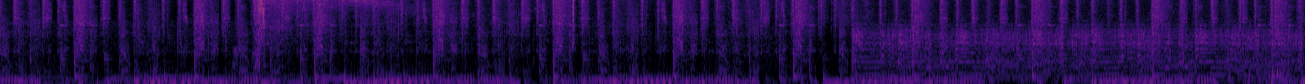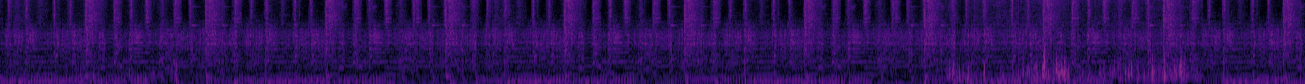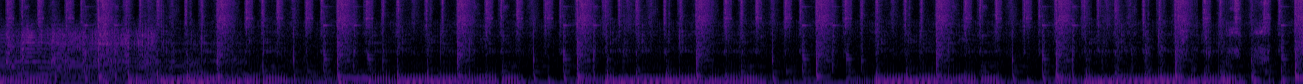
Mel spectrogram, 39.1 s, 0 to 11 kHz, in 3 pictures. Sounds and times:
Music: 0.0 - 39.1.

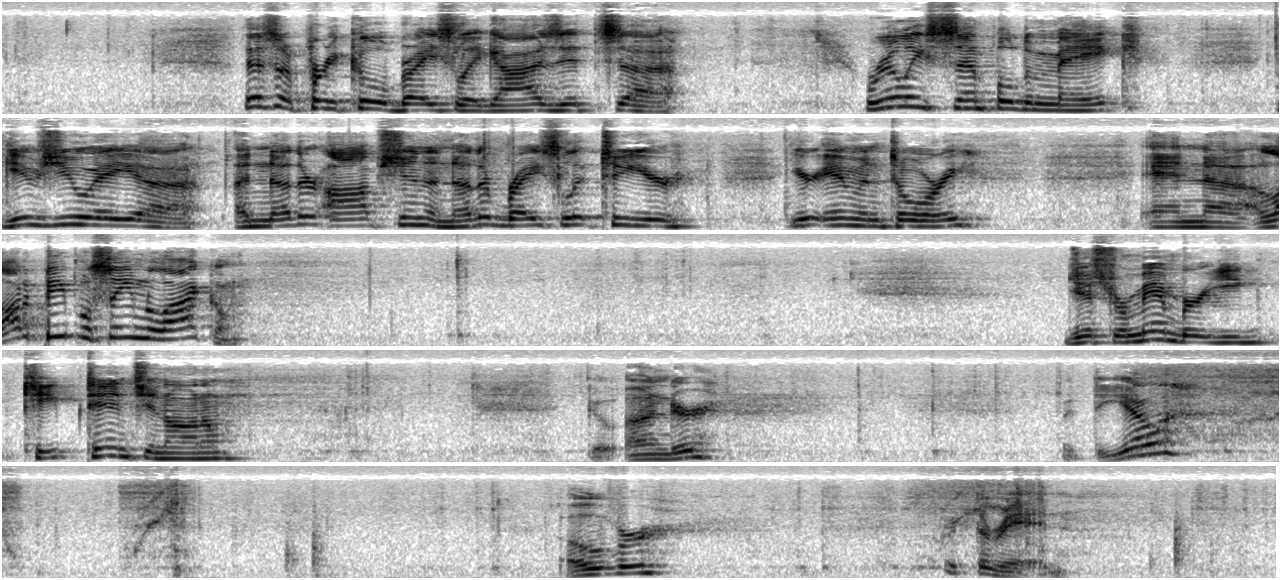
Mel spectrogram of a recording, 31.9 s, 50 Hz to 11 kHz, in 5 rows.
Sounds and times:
Inside, small room: 0.0 - 31.9
Speech: 1.2 - 3.5, 4.3 - 5.8, 6.4 - 11.4, 12.1 - 14.0, 18.1 - 20.4, 22.1 - 22.8, 24.4 - 25.2, 28.3 - 29.0, 30.2 - 31.0.

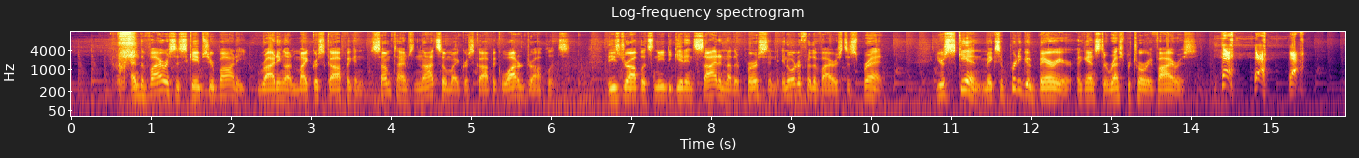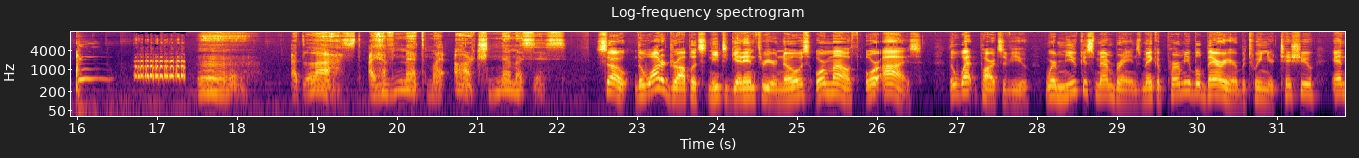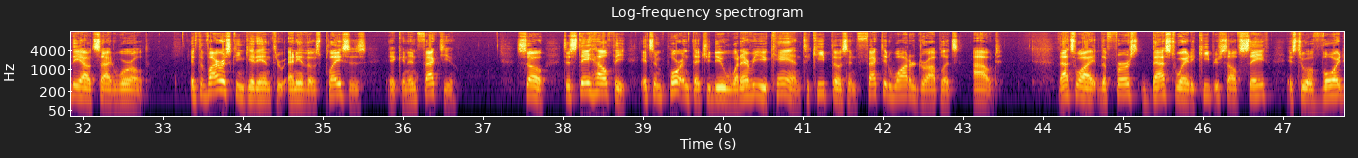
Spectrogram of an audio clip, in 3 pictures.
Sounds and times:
Music: 0.0 - 21.2
Speech: 0.6 - 10.2, 10.8 - 15.4, 17.6 - 36.7, 37.4 - 43.5, 44.2 - 47.7.

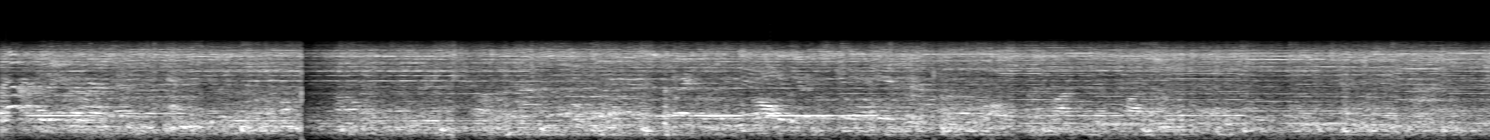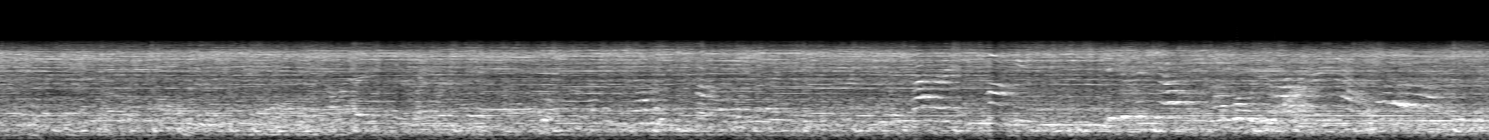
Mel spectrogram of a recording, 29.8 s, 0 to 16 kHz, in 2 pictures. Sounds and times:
Speech: 0.0 - 12.8, 15.8 - 25.3, 25.9 - 29.7
Music: 0.0 - 29.7.

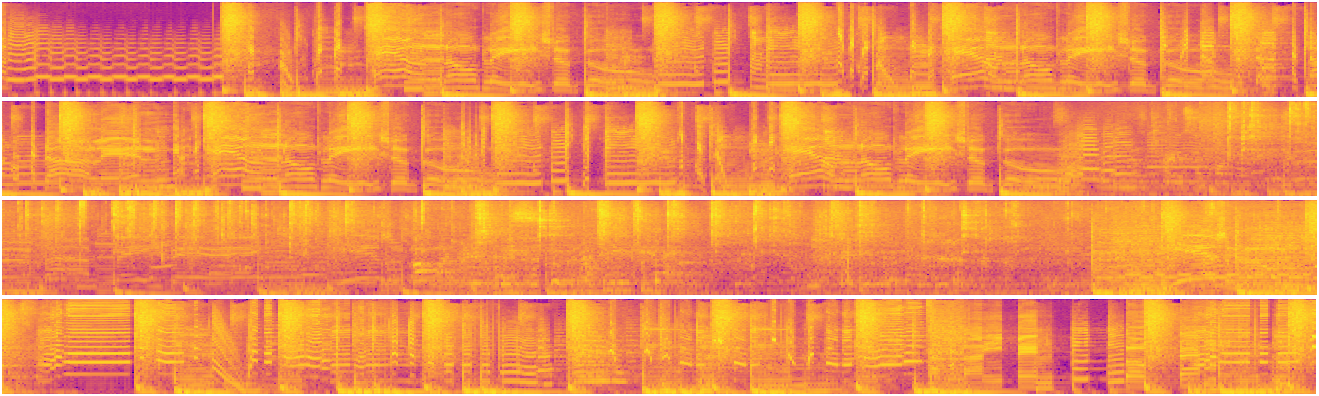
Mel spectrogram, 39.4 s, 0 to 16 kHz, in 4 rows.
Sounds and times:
Music: 0.0 - 24.6, 27.9 - 39.4
Speech: 10.2 - 11.2, 22.6 - 25.8, 28.4 - 29.5.

